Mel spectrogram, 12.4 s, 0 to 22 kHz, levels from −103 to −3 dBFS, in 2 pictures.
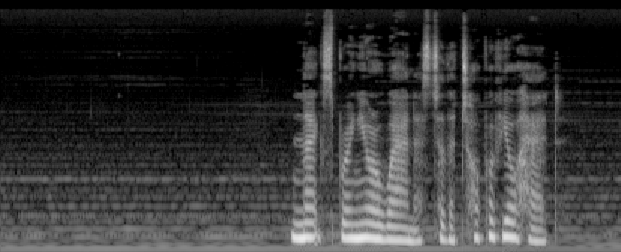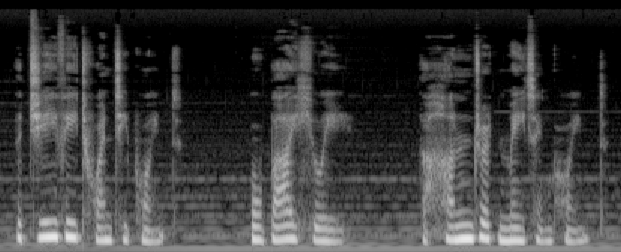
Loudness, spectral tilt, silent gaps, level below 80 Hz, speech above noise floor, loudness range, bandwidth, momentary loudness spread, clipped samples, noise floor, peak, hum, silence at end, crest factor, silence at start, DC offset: -23 LUFS; -5.5 dB/octave; none; -52 dBFS; 31 dB; 6 LU; 14 kHz; 17 LU; under 0.1%; -53 dBFS; -10 dBFS; 60 Hz at -55 dBFS; 0.2 s; 16 dB; 2.9 s; under 0.1%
